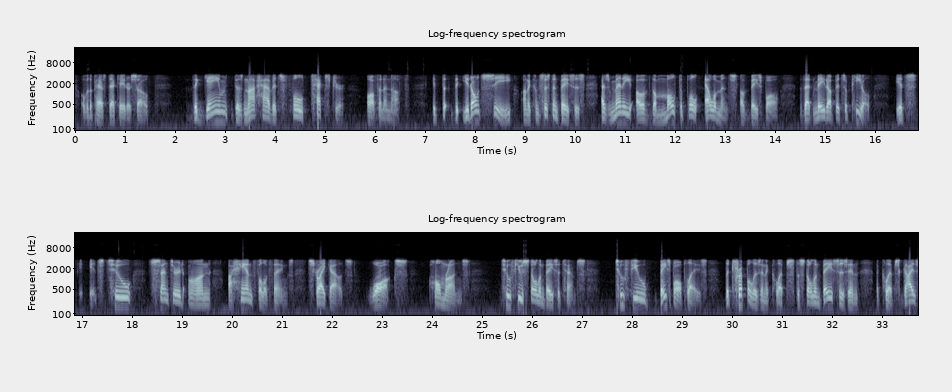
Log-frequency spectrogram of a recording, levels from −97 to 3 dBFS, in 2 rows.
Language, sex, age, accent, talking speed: English, male, 50-69, American, 125 wpm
